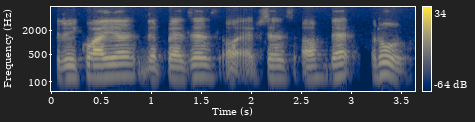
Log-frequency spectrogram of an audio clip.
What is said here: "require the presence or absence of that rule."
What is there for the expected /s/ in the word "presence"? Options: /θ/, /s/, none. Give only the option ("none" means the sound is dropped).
/s/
